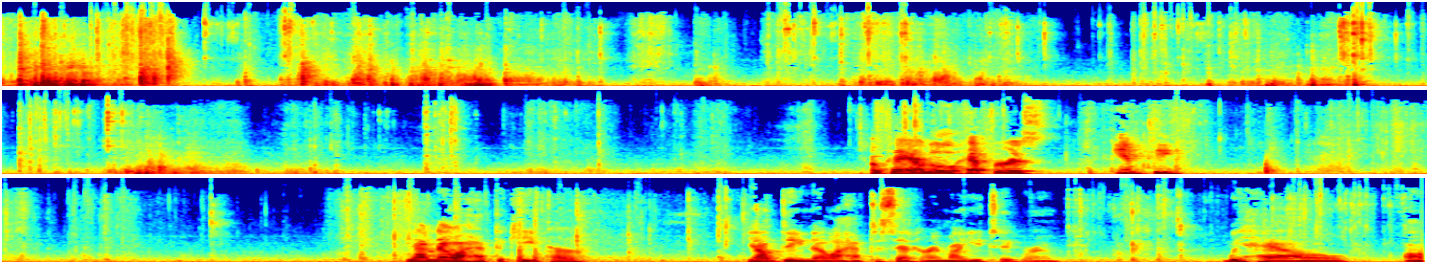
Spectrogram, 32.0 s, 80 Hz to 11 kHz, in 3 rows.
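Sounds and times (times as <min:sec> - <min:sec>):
metal keychains clinking and jangling: 0:00.8 - 0:11.7.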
